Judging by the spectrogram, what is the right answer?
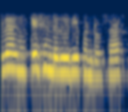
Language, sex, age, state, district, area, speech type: Tamil, female, 18-30, Tamil Nadu, Theni, rural, conversation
